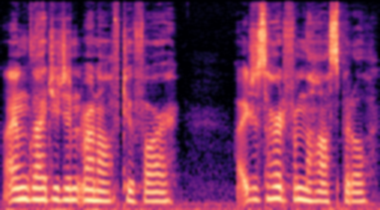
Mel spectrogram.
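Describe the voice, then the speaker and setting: A woman playing a busy, matter-of-fact mother in a comic dub, speaking in a practical, brisk manner. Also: on the low side, fairly even intonation, slight background noise, lightly acted.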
